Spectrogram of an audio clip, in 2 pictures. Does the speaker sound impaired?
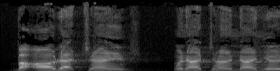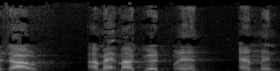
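Yes: cerebral palsy; onset about 30 to 40 days after birth, caused by parents' lifestyle, not birth defects, lifelong, white plastic braces on both legs in childhood.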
